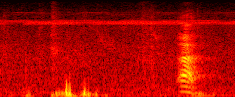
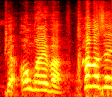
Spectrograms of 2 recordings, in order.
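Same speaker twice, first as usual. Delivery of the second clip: raised shout; 5 semitones higher, 7 dB louder than usual. Acted. Heated back-and-forth argument.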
